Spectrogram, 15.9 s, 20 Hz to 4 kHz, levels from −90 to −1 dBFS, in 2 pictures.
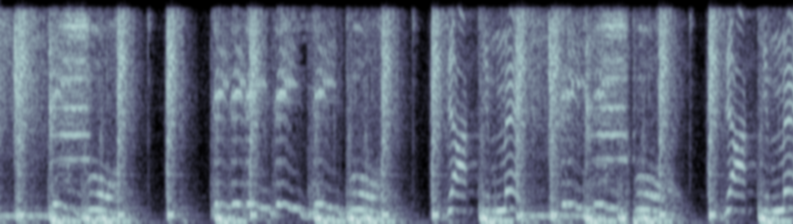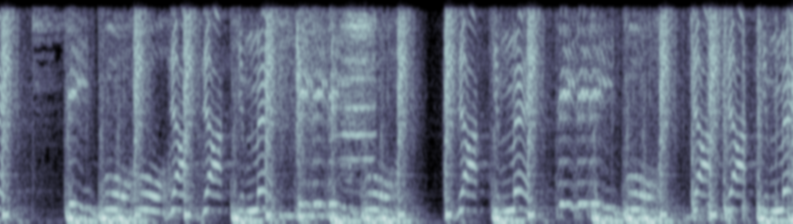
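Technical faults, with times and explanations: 4.84–6.34 s, repeated stalls (stutter): eight brief holds, the longest 59 ms and 124 ms in total. Late packets kept emptying the jitter buffer, so the last sound was stretched across each wait. Nothing is lost, but the audio drags and stutters.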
